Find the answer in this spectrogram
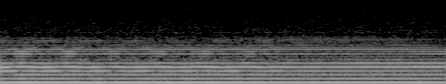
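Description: A cello bowed on one long, steady low note, played alone.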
